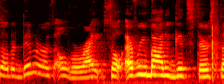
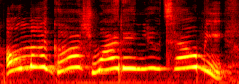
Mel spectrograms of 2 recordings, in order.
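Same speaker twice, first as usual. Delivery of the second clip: much higher, slowed, put-on shocked voice; mock Garcelle; slower than usual. Recapping Garcelle's reaction to viewers, high mock-shocked voice. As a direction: camp it up as a wide-eyed gasping friend.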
